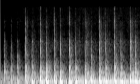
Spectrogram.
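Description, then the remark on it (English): Rapid, steady thumping of hands beating on a table like a drum roll, a dense run of low, dull hits with no talking over them. “It probably just sounded like thumping, but I tried to beat the table for you.”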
